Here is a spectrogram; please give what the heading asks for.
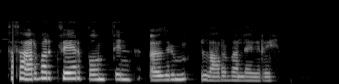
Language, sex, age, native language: Icelandic, female, 40-49, Icelandic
